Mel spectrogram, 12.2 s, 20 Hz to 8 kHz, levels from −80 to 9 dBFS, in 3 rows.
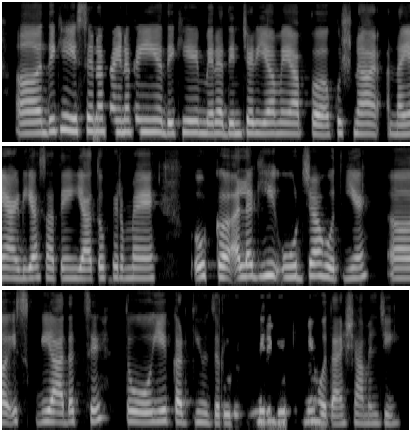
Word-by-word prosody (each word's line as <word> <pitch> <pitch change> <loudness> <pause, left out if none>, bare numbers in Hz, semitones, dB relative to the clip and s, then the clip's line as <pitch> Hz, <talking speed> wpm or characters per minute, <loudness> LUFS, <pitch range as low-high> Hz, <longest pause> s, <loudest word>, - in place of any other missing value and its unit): अ, 225 +1 +3
देखिए 275 +2 +3
इससे 270 +1 +2
ना 265 0 +2
कहीं 255 -1 +1
न 255 - +2
कहीं 255 -1 +2
देखिए 235 +2 +1
मेरा 225 0 +1
दिनचर्या 225 0 +1
में 225 0 -1
आप 215 0 -1 0.3
कुछ 230 -1 -4
ना 215 -1 +2 0.2
नए 205 0 +1
आइडियाज़ 215 +2 0
आते 210 0 -3
हैं 210 - -2
या 200 -1 +3
तो - - 0
फिर 225 -1 -2
मैं 210 0 +3 0.5
उक 245 -1 -1
अलग 225 +2 +4
ही 260 +2 +4 0.2
ऊर्जा 235 +3 +2
होती 205 0 -2
है 215 +4 0 0.2
अ, 205 0 +2
इसकी 220 -1 -4
आदत 215 +1 -3
से, 235 +4 -1 0.2
तो 210 -2 +2
ये 225 +2 +1
करती 210 0 0
हूँ 200 -1 -4
ज़रूर। 185 0 -4 0.2
मेरे 220 +1 +1
रूटीन 210 0 -6
में - - -2
होता 180 -2 0
है 175 - -5
शामिल। 180 -1 -6
जी। 180 +1 -9
220 Hz, 215 wpm, -23 LUFS, 210-235 Hz, 0.5 s, अलग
